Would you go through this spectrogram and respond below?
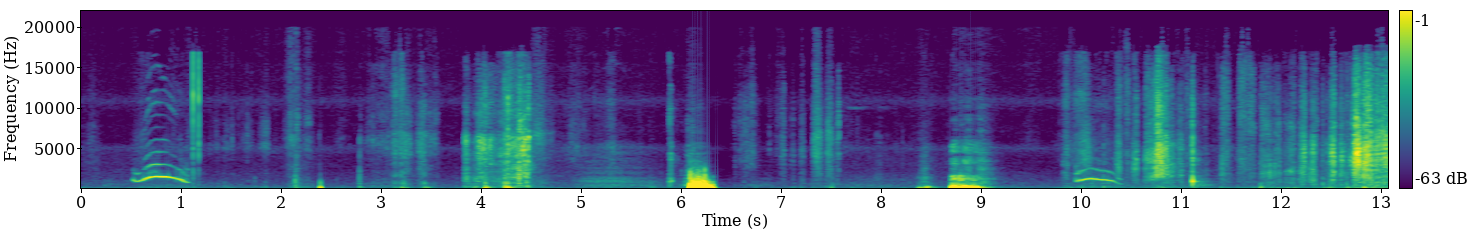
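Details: Indoor domestic cat from the trio Auri, Vin and 2-Euro meows twice, a brief arching call at the start and another near the end, with loud thumps and rustling in between.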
